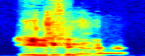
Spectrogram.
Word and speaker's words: Utica: Utica.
